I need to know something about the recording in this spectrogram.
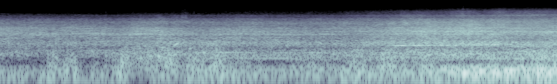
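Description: Jet engines roar loudly and grow louder as a large airliner rolls near.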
